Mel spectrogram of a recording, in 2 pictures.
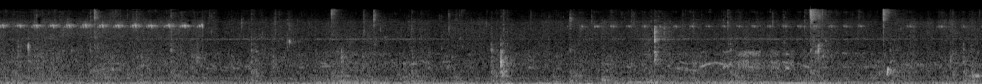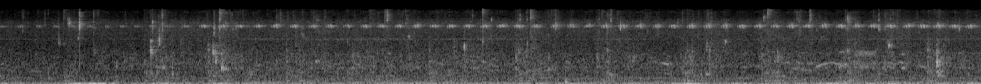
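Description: A cricket chirping in a steady, rapidly pulsing high trill. It breaks off about two seconds in and resumes a few seconds later, over scattered faint clicks.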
